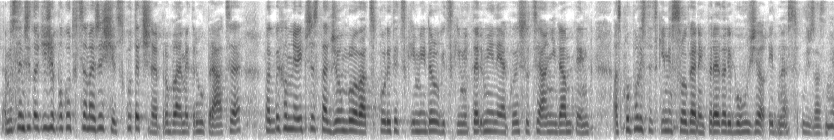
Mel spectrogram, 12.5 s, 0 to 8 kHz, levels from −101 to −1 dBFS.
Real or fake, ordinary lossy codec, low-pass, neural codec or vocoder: fake; none; none; codec, 16 kHz, 4 kbps, FunCodec, trained on Chinese and English, 50 frames a second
